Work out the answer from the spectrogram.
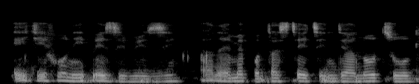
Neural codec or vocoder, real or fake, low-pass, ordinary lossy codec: none; real; 7.2 kHz; none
